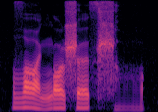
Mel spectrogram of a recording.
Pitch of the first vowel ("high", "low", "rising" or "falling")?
falling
